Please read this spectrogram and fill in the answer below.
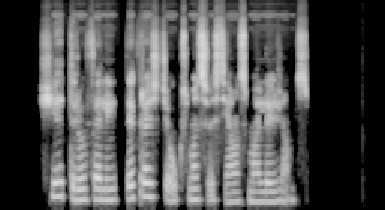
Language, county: Lithuanian, Kaunas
